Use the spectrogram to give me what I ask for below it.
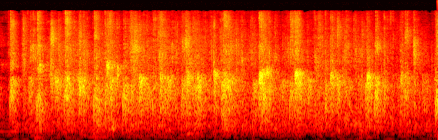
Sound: audience applauds

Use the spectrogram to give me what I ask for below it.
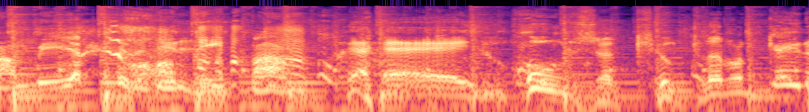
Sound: Buzzy crying

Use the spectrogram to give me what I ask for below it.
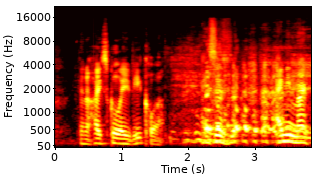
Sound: laughing

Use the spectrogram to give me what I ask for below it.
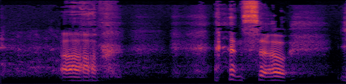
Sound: laughter

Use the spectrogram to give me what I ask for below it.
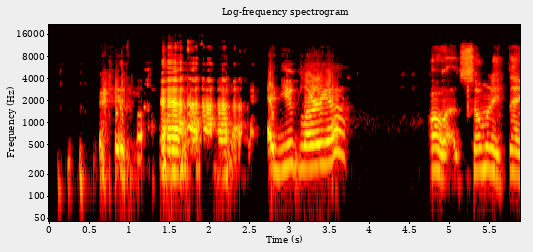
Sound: all laughing

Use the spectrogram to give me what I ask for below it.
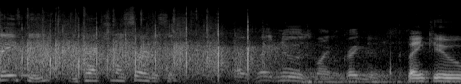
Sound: applause

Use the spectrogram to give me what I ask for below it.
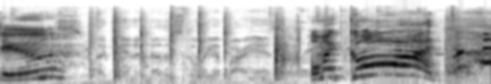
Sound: claps

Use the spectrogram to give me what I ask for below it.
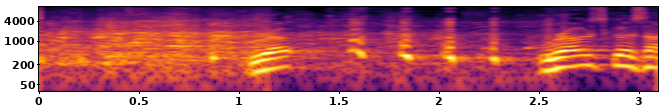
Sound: laughter

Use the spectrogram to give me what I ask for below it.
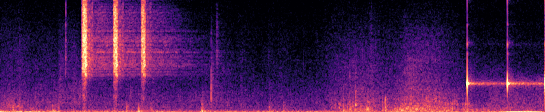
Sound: light intermittent rattling

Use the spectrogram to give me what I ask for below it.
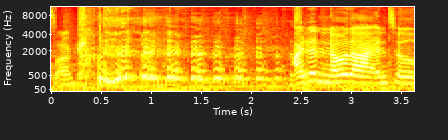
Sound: React laughs

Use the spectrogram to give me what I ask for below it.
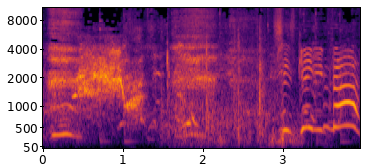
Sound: fast panting; screaming

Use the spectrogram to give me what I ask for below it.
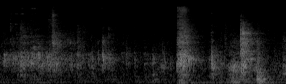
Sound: key sounds; door opens and closes

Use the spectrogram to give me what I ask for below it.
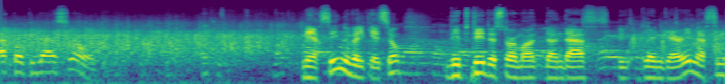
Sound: applause

